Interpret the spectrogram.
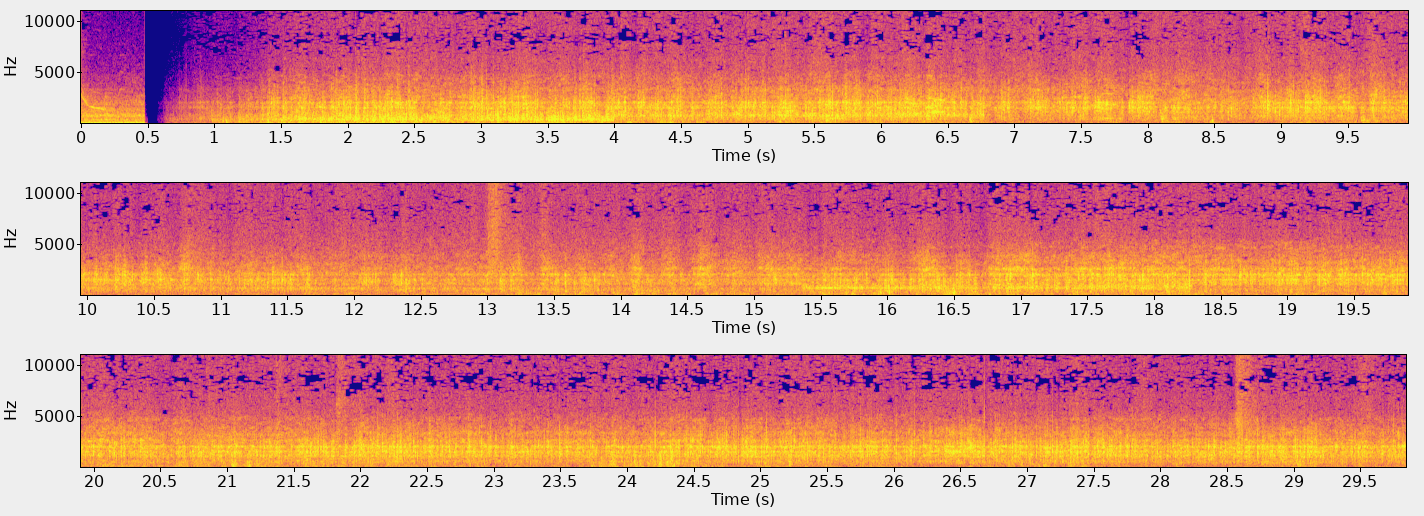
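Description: Running noise of an electric MEMU passenger train, heard from its open doorway while under way: a steady rumble and rattle of the coach on the track with a steady high whine running through it. The sound cuts out briefly just after the start, then the running noise carries on unbroken.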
